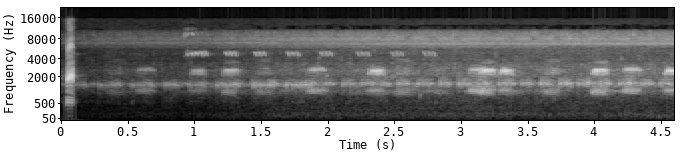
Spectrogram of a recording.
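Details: Frogs calling "kokak-kokak": short, bright notes repeated in loose series and quick high peeps sit over a constant droning background chorus, beginning with a sharp click.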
